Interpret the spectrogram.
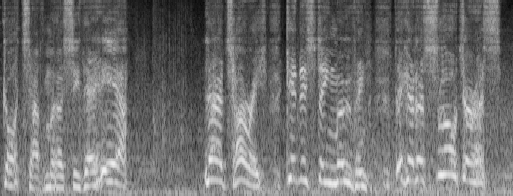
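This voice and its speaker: Frantic soldier yelling, gravelly, noisy roomy and far off. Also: male voice, extremely high pitch, expressive, normal speed, heavily acted. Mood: panicked. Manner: frantic shouting. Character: panicking male imperial soldier.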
